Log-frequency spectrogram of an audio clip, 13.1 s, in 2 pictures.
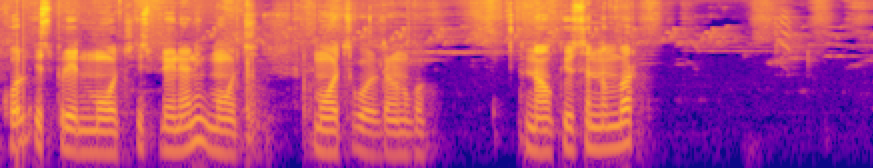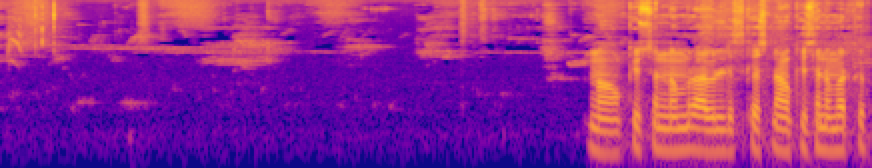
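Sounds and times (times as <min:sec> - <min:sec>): faint small bird chirps: 0:02.9 - 0:11.2.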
